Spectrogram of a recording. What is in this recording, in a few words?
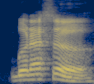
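"berasa", Malay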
